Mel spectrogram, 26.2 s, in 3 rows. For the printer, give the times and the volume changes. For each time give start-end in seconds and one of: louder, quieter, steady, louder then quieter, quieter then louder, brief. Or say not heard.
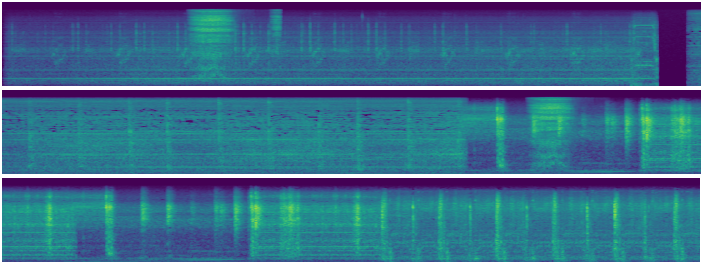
0.0-26.1 louder.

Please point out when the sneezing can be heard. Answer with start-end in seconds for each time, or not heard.
2.3-3.5, 15.3-15.9.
